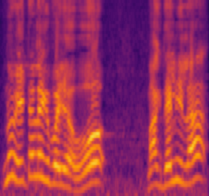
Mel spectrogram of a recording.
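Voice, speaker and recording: High-pitched sarcastic man. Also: lively intonation, moderate pace, noisy background. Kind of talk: mocking political commentary.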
